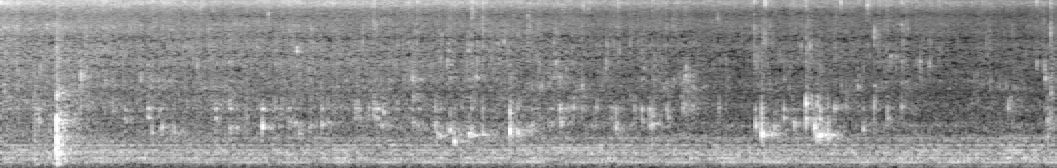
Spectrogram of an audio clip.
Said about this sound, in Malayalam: ഇതിൻ്റെ വെള്ളം മുഴുവൻ ഇതിലേക്ക് അരിച്ചു വയ്ക്കാം.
